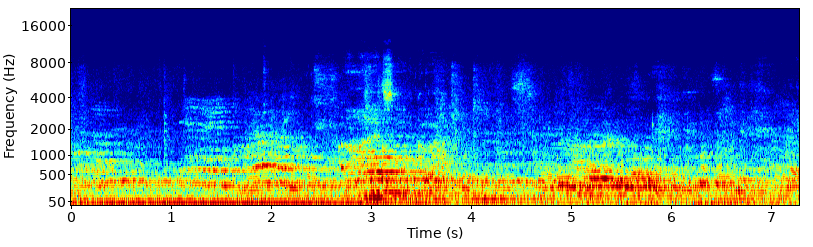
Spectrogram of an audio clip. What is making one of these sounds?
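Adults talk and call out nearby, their voices echoing off close stone walls.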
